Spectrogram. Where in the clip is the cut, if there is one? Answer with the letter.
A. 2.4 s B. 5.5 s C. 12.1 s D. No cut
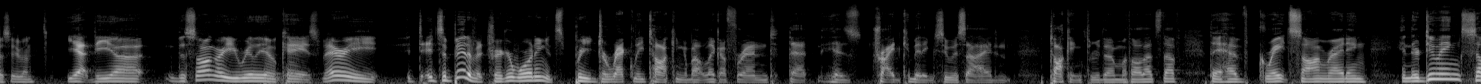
C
